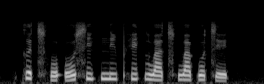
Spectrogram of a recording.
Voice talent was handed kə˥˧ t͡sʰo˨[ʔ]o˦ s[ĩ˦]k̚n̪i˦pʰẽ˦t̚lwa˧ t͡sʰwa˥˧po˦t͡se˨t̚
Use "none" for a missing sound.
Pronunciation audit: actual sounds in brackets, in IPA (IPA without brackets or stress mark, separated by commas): ʔ, ĩ˦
